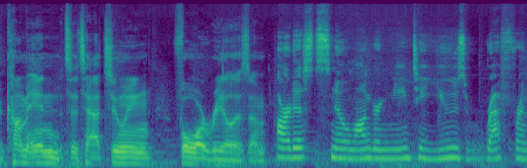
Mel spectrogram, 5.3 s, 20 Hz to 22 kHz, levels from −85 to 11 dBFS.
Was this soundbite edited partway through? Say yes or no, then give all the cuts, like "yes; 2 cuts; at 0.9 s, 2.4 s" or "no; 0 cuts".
yes; 1 cut; at 2.6 s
